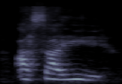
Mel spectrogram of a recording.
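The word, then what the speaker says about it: Ajisai: Aj I s ai like asai.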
